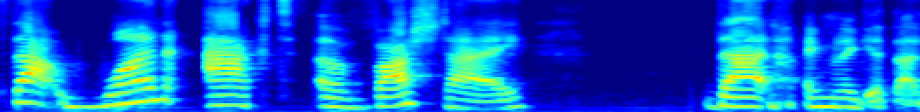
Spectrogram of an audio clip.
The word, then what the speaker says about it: Vashti: that I am team vashti vashti I always say it wrong what is it all right best tie - tie I am team Vashti she was the character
